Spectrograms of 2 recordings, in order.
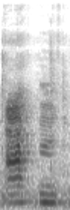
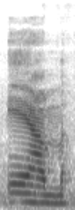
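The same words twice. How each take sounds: First: The vowel is a plain, clear short a. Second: The vowel sounds whiny, like eh. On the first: The speaker calls it wrong. "instead of going am" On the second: The speaker calls it right. "It sounds kind of whiny"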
